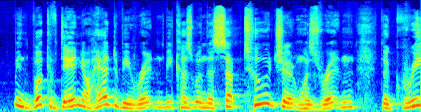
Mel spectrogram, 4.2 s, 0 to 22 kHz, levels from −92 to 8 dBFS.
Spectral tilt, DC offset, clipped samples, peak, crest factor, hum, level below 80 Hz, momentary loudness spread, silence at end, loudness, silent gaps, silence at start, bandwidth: -5.5 dB/octave; under 0.1%; under 0.1%; 0 dBFS; 16 dB; none; -50 dBFS; 7 LU; 0 s; -18 LUFS; none; 0.15 s; 19 kHz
